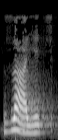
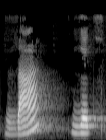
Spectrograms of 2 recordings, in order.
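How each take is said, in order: First: Said in the usual way. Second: "Заєць" as two separate syllables, За, pause, єць; teacher slowly dividing "Заєць" after За; split into syllables. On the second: Shown as a demonstration. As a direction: break "Заєць" apart: За... єць. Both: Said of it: "Перевіряємо, чи так у вас".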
